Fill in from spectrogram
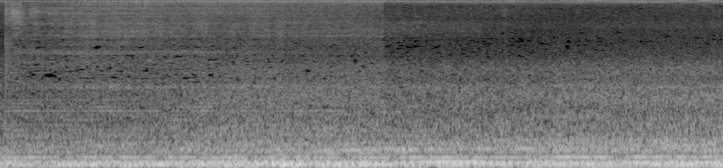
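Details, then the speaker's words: Walk-in beer cooler at new-install commissioning, door opened: evaporator fan motors speed back up as the controller (Arctic Fox, LED on) calls for cooling; steady even low hum of fans, no rattle or scraping; normal evaporator fan operation. "all right so the evaporator fan motors sped back up because we're calling for cooling now"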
